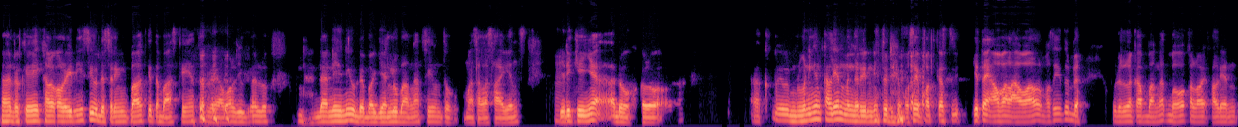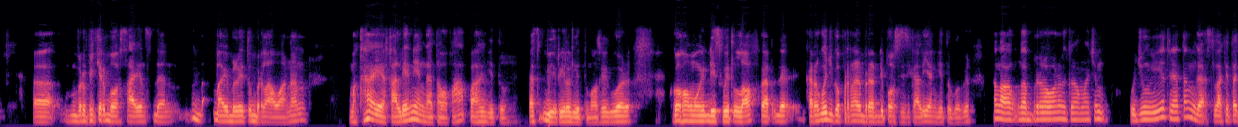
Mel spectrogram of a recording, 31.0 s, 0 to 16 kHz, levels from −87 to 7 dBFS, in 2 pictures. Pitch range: 110-125 Hz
